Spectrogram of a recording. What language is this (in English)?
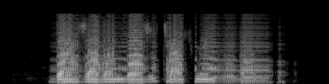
Persian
